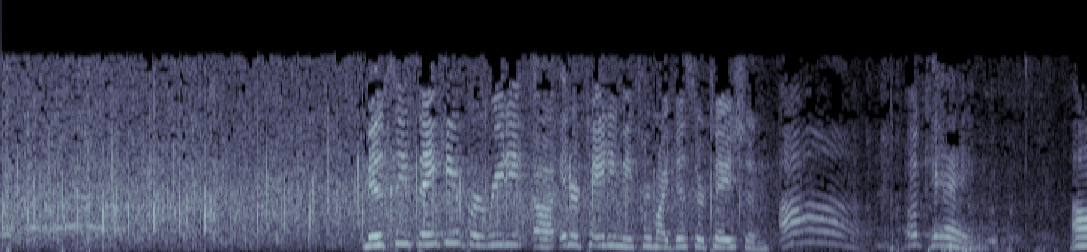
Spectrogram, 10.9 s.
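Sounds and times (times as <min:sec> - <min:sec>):
audience applause: 0:00.0 - 0:07.4
speech: 0:03.6 - 0:08.2, 0:09.1 - 0:09.8.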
